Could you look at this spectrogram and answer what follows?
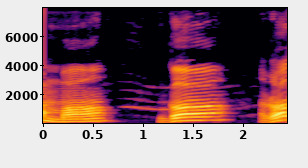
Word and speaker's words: मगर: कीजिएगा ऐसे उच्चारण कीजिएगा म ग र का लास्ट वाला में मात्रा नहीं है तो इसका उच्चारण र र ऐसे होगा मगर ठीक है इस प्रकार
